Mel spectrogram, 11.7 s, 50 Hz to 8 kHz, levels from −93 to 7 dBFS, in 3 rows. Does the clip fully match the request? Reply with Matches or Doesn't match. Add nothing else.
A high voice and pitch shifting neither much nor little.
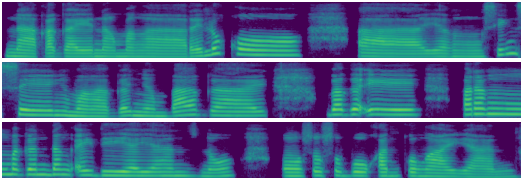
Doesn't match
